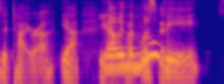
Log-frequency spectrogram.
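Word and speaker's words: Tyria: I have It's Tyra, but it's spelled like Tyra. Just Tyra. It is. But they but she pronounces it Tyra.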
